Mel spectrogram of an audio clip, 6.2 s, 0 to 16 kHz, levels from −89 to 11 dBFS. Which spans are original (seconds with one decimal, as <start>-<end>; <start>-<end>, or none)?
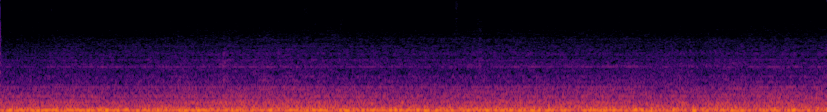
0.0-4.9; 5.6-6.2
